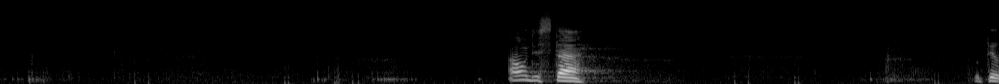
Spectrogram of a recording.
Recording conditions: large echoing room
